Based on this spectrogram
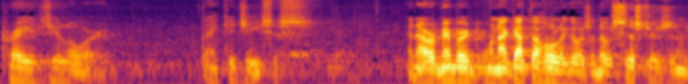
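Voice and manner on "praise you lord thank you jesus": very soft whispered voice. Retelling a prayer at one's lowest point: imitating own past whisper. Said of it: "I could just whisper it".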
